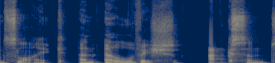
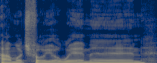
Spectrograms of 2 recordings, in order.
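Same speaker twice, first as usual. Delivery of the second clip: put-on English spoken in a Mexican accent; 4 semitones higher than usual. Game master voicing an elven mage speaking to the players, in a Mexican accent. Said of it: "It's the only thing I can say with a with a, um, a Mexican accent".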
